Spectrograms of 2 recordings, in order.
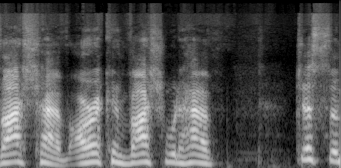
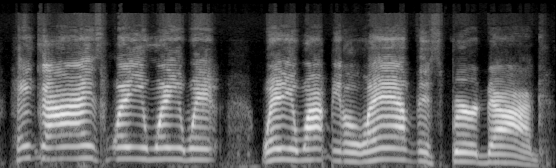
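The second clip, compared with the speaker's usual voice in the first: put-on nasal American accent, nose blocked, higher; 6 semitones higher than usual. Voicing a Canadian character, talking American with a blocked nose. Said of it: "talk American and block my nose".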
